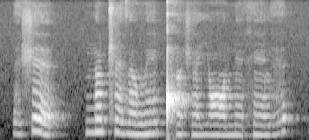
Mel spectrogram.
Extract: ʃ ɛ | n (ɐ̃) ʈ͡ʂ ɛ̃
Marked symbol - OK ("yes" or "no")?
yes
